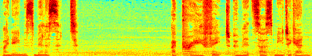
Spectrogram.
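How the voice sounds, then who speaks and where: An actress playing a frail, solemn young swordswoman in a fantasy game, speaking softly and gravely in formal, old-fashioned phrases, often half-whispered. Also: on the low side, flat delivery, measured pace, over music, close to an everyday voice. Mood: grateful, solemn. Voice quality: soft, breathy, half-whispered. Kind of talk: scripted fantasy game acting.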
